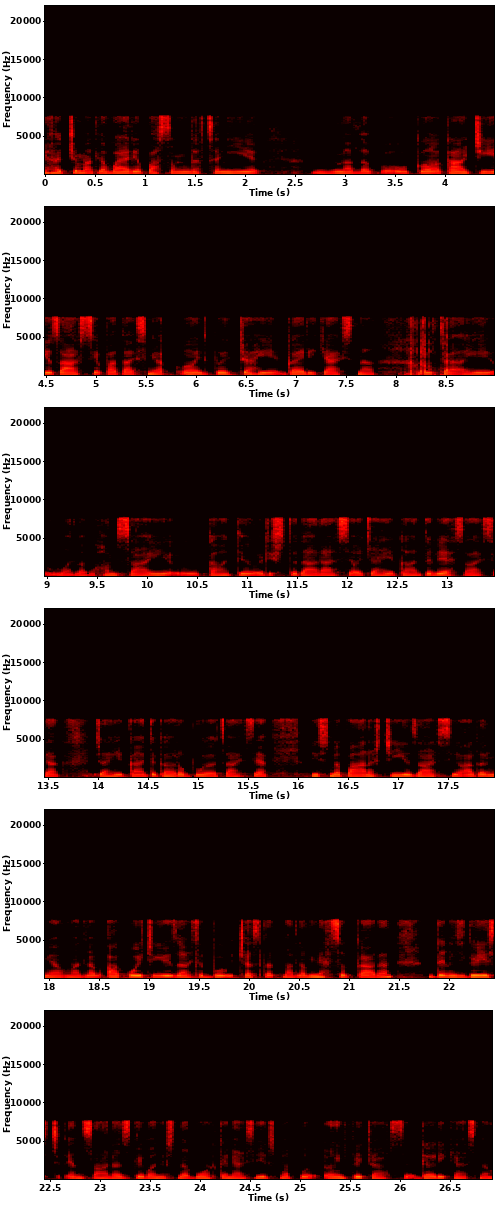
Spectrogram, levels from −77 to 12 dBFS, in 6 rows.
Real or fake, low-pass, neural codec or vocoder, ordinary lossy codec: fake; none; codec, 16 kHz, 1 kbps, FunCodec, trained on Chinese and English, 50 frames a second; none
